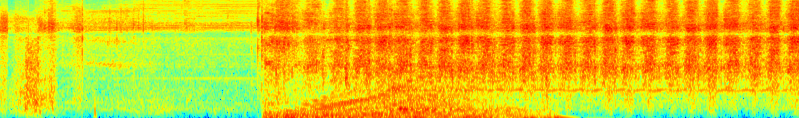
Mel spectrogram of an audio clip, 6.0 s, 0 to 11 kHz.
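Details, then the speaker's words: 1984/85 Marine Perkins 4.236 diesel, three months sunk in salt water, injectors out, water still inside; on starter, harsh raspy cranking about three beats per second, turns over roughly and laboriously. Rough cranking. "That's not the way it's supposed to be. But at least we're getting somewhere. It cranks over, goes well. Oh, not well, but cranks over at least."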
